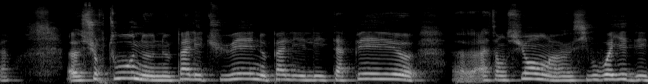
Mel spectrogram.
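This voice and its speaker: A woman's voice: fairly high pitch, a little mellow. A middle-aged woman vlogging in a casual, chatty way, with many fillers and restarts, her voice a little worn. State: losing her voice. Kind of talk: casual chat.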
